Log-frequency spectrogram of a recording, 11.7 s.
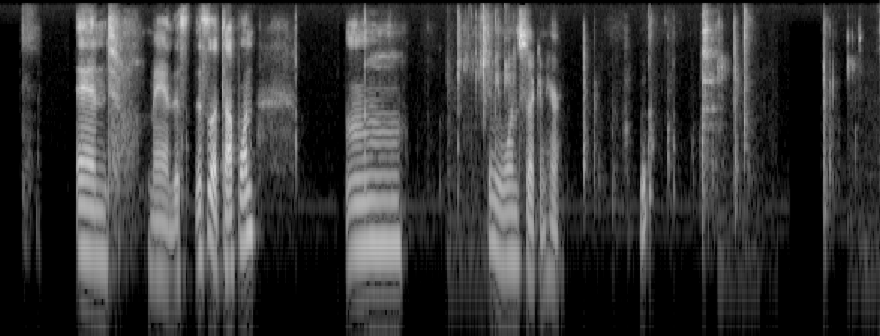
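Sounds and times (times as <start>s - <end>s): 
speech: 1.0s - 3.6s, 4.6s - 5.4s, 6.5s - 7.6s, 8.5s - 8.8s
dice rolling: 6.0s - 6.8s, 11.0s - 11.5s.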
